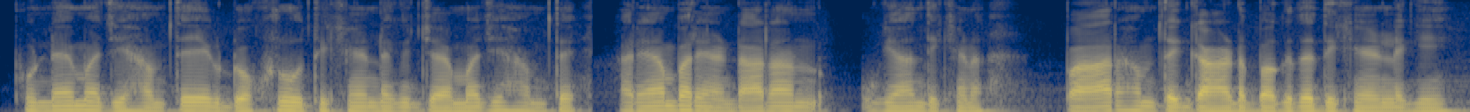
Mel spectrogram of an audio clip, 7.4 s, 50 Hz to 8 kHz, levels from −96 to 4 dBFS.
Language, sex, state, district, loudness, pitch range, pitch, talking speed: Hindi, male, Uttarakhand, Tehri Garhwal, -21 LUFS, 100-110 Hz, 105 Hz, 220 wpm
